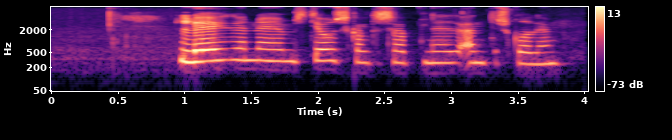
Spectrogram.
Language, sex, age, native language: Icelandic, female, 40-49, Icelandic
